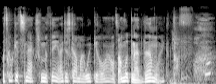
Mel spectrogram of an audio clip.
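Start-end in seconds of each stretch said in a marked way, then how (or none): 0.0-2.4 lightly voiced kid, higher pitch; slightly higher mock friend voice; imitating school friends. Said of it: "my friends would talk about". 3.4-4.3 high, thin, incredulous reaction; squeaky hammed-up confusion; mock bafflement. His baffled reaction to friends' allowances.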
